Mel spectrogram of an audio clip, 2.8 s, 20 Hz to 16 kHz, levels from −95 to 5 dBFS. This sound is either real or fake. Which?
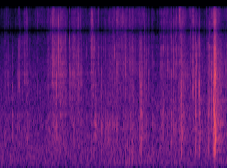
real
